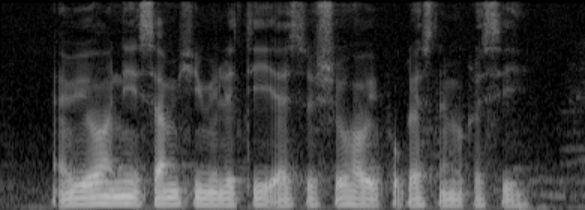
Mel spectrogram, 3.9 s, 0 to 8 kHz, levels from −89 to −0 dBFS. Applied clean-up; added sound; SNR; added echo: none; none; none; none.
